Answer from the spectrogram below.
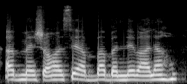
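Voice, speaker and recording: A man's voice: extremely high pitch, steady tone, fairly quick, warm tone, no echo. A woman reading the lines of a young husband in a spoken story, loving at first and later harsh and scolding. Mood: overjoyed. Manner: overjoyed then harsh and scolding.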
